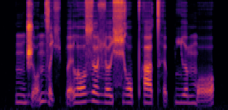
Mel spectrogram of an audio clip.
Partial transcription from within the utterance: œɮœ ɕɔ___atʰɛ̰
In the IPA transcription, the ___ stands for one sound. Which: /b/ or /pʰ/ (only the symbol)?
pʰ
